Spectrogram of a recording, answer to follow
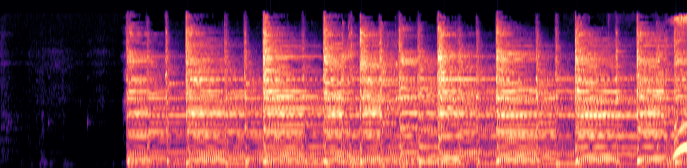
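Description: Acoustic guitar strumming chords in a steady rhythm, starting abruptly about a second and a half in after near silence: the opening of an indie rock song.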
